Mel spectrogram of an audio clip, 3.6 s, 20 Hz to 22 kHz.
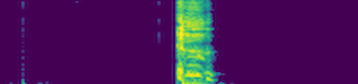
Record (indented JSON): {
  "cough_length": "3.6 s",
  "cough_amplitude": 25908,
  "cough_signal_mean_std_ratio": 0.23,
  "survey_phase": "beta (2021-08-13 to 2022-03-07)",
  "age": "18-44",
  "gender": "Female",
  "wearing_mask": "No",
  "symptom_cough_any": true,
  "symptom_diarrhoea": true,
  "symptom_fatigue": true,
  "symptom_headache": true,
  "symptom_change_to_sense_of_smell_or_taste": true,
  "symptom_loss_of_taste": true,
  "symptom_other": true,
  "symptom_onset": "5 days",
  "smoker_status": "Never smoked",
  "respiratory_condition_asthma": false,
  "respiratory_condition_other": false,
  "recruitment_source": "Test and Trace",
  "submission_delay": "1 day",
  "covid_test_result": "Positive",
  "covid_test_method": "RT-qPCR",
  "covid_ct_value": 19.6,
  "covid_ct_gene": "ORF1ab gene",
  "covid_ct_mean": 21.0,
  "covid_viral_load": "130000 copies/ml",
  "covid_viral_load_category": "Low viral load (10K-1M copies/ml)"
}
